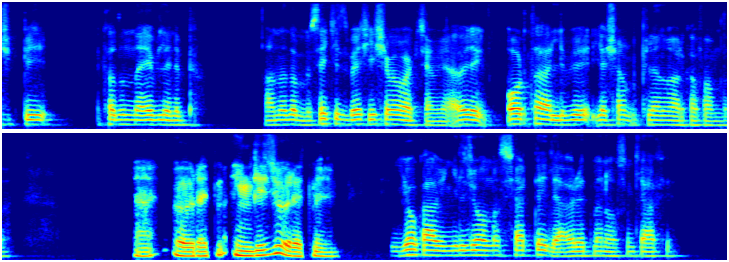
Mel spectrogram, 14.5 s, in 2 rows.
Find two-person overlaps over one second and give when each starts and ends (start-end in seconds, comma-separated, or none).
none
